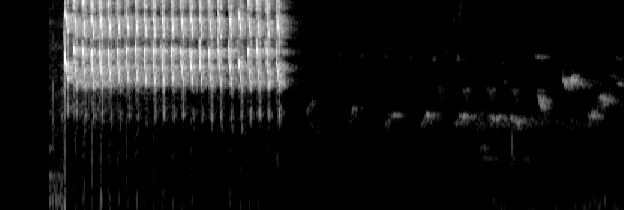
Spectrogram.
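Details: Cililin song recorded as masteran tutor material, delivered in dense tembakan rapat style: a rapid burst of about eighteen sharp, high, metallic notes over two seconds, then quiet with faint distant chirps.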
